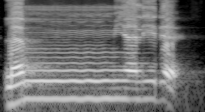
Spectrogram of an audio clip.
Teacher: lam gak boleh ditahan ya, gak boleh berdengung. Lam yalid.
